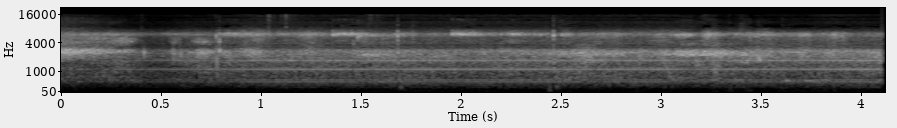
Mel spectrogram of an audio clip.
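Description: A steady hiss of noise with a few faint steady hum tones underneath, dipping briefly about half a second in.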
